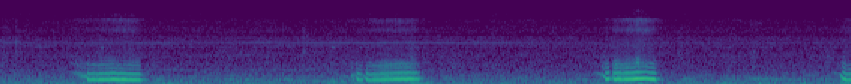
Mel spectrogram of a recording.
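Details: Domestic cat snoring in its sleep indoors, making a voiced, buzzy breath tone about every three and a half seconds, each lasting under a second, four breaths heard in a quiet room.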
